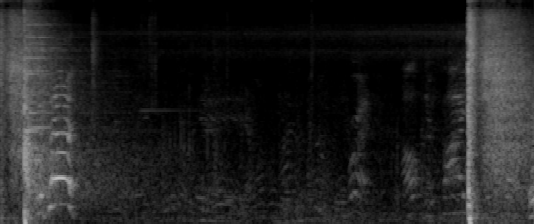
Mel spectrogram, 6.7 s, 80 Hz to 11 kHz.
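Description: Two sharp Mk12 rifle shots ring out at a DMR match, one at the start and one near the end, each followed by a bright metallic ring of the bullet striking a steel target, with faint talk and movement in between.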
